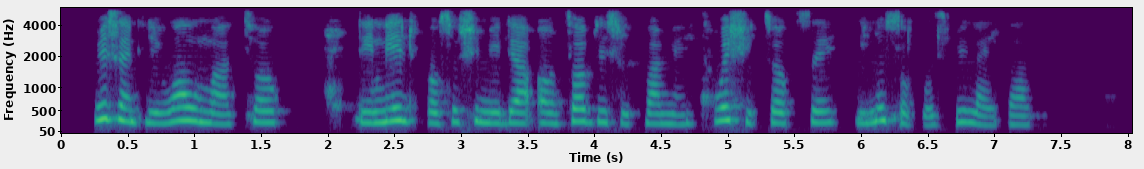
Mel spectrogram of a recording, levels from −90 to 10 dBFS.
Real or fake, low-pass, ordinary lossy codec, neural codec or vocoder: fake; 5.4 kHz; none; codec, 16 kHz, 16 kbps, FunCodec, trained on LibriTTS, 50 frames a second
